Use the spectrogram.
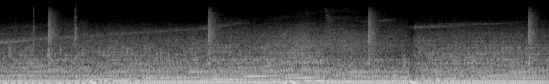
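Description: A turbocharged Ford Escort engine drones steadily at close range, revving and shifting through gears, with a hissing turbo whoosh and faint high whines over the running motor.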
